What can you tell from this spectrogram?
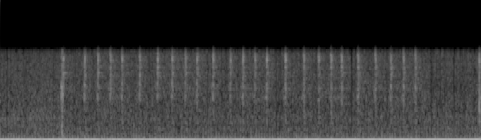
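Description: Groma Gromina portable manual typewriter being typed on: a steady run of key and typebar strikes, about six a second, starting about a second in and stopping shortly before the end.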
